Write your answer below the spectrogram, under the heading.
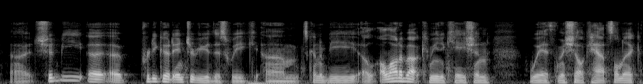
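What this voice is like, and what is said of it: Congested, stuffed-up voice. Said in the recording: “I've got a little bit of a cold this week ... I'm a little bit snotty, so I apologize if I sound a bit stuffed up.”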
